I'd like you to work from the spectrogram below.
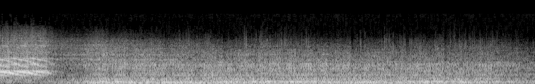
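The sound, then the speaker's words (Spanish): A Saturn rocket lifting off after a countdown with a thunderous, continuous roar, a dense low rumble that holds steady for several seconds after a brief tonal burst at the start. “El cohete Saturno, envuelto en un trueno que estremece la Tierra, se eleva orgulloso por el aire.”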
